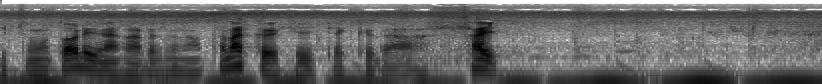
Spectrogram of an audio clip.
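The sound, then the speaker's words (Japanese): Cicadas drone steadily outdoors on a hot morning, a constant high buzzing that runs through the whole stretch, with a person talking over it during a morning walk for the first half before the insects carry on alone. “ということで、今日もですね、暑い中、えーと、朝のお散歩がてらセミの声とかとともにお話をしていくわけなんですが”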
